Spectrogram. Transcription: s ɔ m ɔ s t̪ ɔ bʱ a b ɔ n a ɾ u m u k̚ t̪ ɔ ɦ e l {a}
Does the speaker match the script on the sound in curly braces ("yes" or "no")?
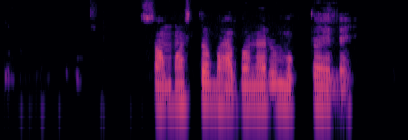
no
